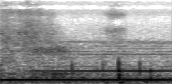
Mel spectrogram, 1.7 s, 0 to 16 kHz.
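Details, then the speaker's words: Samsung refrigerator less than a week old with a loud steady hum at a fixed low pitch near 200 Hz with an overtone, audible from across the room; cause unknown, ice maker questioned. "my refrigerator is getting louder listen to this i can even like all the way over here can you hear that the samsung"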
